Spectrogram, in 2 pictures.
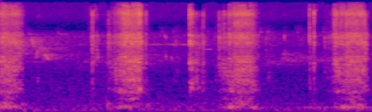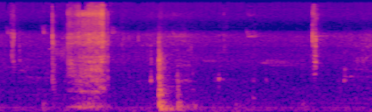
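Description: A chainsaw chain being sharpened by hand with a file, rhythmic rasping strokes, about six distinct passes close up, with short pauses between, no talking.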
